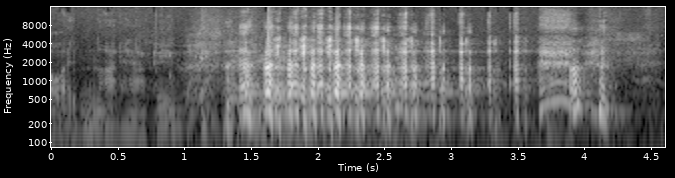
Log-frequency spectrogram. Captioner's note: everyone laughing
